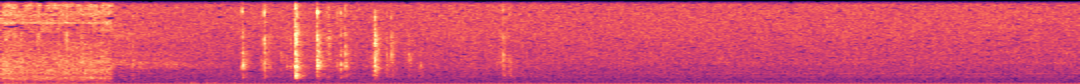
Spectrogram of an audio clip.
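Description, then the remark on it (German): A short burst of computer keyboard typing as someone types up a request, several quick quiet keystrokes close together, over a steady low electrical hum and faint background hiss, with no voices. “Ich würde mir geben, eine Anfrage quasi noch zu tippen, das Ganze gerne mal reinhauen, damit ich mich noch selber dran erinnere, falls ich es verscheiße.”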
